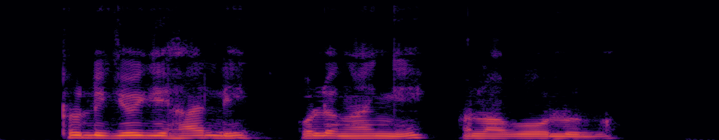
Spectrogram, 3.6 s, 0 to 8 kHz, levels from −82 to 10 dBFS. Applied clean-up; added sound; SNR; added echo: neural mask model DeepFilterNet 3.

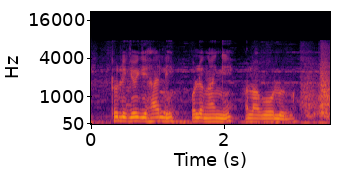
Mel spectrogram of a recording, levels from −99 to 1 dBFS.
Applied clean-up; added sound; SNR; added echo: none; none; none; none.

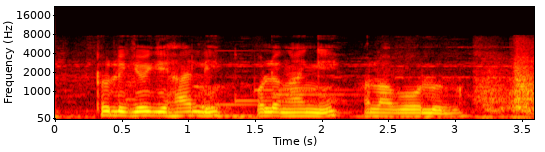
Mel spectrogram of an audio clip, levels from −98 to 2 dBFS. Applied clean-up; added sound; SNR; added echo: none; Ringtone; 18 dB; none.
